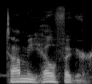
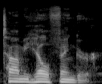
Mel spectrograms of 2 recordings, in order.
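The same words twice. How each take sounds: First: The surname is said without an n sound. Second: The surname is said with an n sound. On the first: The speaker calls it right. "There's no N" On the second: The speaker calls it wrong. "It's not Tommy Hilfiger"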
